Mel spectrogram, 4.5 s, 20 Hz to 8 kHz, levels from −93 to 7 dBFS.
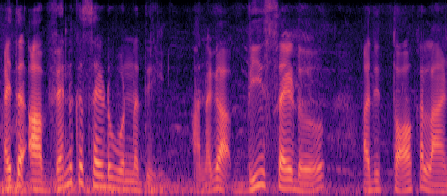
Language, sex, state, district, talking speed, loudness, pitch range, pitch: Telugu, male, Andhra Pradesh, Manyam, 120 wpm, -22 LUFS, 110-160 Hz, 130 Hz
